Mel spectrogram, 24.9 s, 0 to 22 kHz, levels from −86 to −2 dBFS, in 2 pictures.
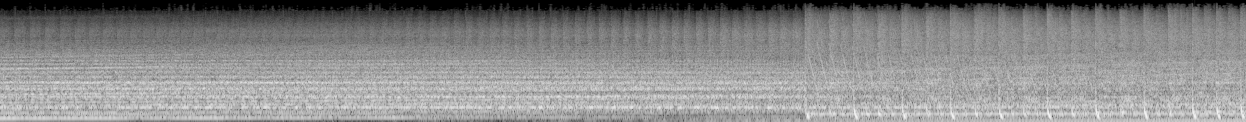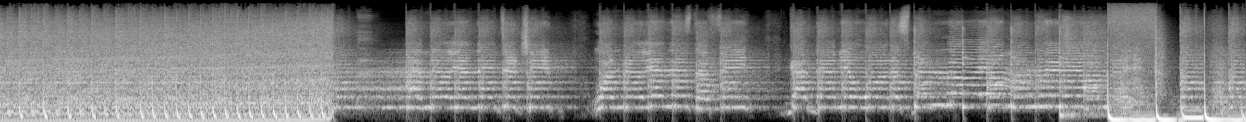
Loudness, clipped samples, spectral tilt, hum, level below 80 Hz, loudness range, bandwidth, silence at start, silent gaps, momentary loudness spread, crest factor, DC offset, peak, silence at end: -11 LUFS; under 0.1%; -3.5 dB/octave; none; -20 dBFS; 4 LU; over 20 kHz; 0 s; none; 4 LU; 12 dB; under 0.1%; 0 dBFS; 0 s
